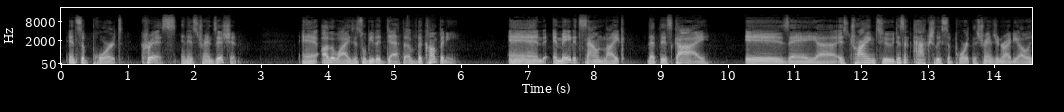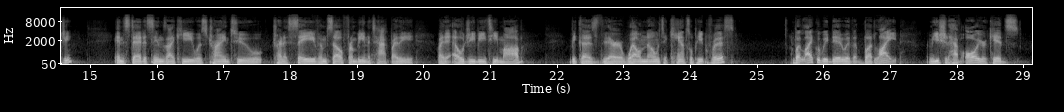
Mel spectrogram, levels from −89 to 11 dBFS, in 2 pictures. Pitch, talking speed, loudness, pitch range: 110 Hz, 170 wpm, -22 LUFS, 100-120 Hz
